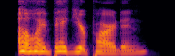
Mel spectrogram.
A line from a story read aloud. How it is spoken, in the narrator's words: the priest laughed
